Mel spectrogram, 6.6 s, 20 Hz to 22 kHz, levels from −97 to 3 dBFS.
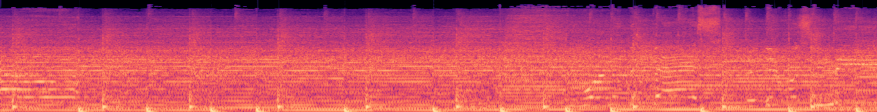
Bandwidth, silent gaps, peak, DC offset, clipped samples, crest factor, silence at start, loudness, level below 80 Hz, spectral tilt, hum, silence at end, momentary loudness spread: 18.5 kHz; none; 0 dBFS; under 0.1%; under 0.1%; 10 dB; 0 s; -10 LUFS; -20 dBFS; -4 dB/octave; none; 0 s; 2 LU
